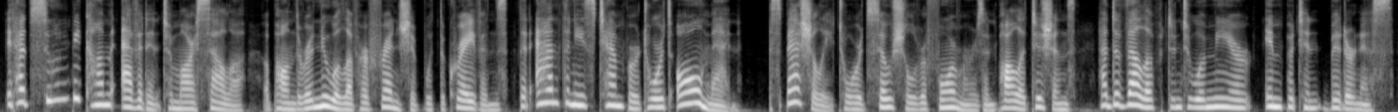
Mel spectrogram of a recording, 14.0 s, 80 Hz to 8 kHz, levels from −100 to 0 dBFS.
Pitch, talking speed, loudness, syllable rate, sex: 205 Hz, 150 wpm, -19 LUFS, 5.5 syllables/s, female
